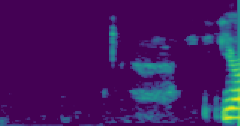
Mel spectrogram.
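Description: Near silence on a video-call line, broken by a faint click about a second in and a brief soft noise, before a voice starts speaking near the end.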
